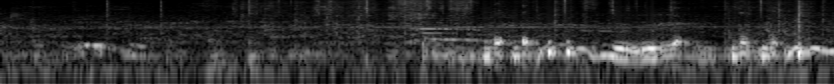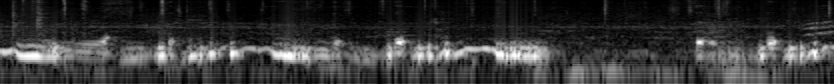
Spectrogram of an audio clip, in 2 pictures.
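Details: Black male pigeon performing its display: quiet start, then a long run of low gurgling, rolling coos in uneven bursts, with a faint murmur of voices in the background.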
